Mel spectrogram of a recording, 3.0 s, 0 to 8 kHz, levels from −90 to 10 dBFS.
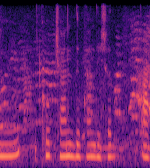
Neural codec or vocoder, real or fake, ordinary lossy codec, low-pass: none; real; none; 7.2 kHz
